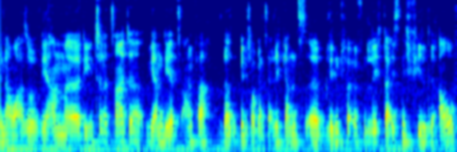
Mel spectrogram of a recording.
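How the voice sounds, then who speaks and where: At a moderate pace, this voice keeps fairly even intonation and has a dark, mellow tone. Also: man. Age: 30s. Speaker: project manager and nature association founder. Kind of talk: interview.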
